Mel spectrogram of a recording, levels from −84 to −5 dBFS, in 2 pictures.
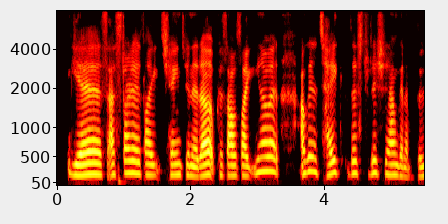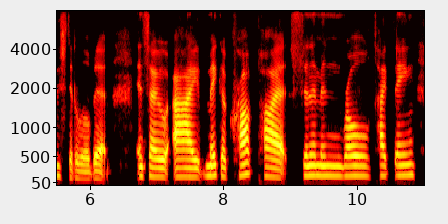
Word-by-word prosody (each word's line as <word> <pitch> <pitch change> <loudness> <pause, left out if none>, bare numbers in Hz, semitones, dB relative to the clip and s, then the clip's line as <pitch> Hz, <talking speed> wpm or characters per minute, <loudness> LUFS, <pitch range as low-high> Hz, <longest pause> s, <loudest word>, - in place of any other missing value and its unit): Yes. 190 0 +4
I 175 - +1
started, 215 0 0
like, 185 -1 -1
changing 185 -4 -4
it 160 0 +1
up, 185 +2 +7
'cause 180 - -11
I 175 - +7
was 175 0 -2
like, 170 -2 +2
"You 225 - -5
know 245 +1 +2
what, 245 -2 +1 0.3
I'm 200 - +2
gonna 245 0 0
take 205 +2 -2
this 205 +1 -5
tradition, 200 0 -5
I'm 185 0 0
gonna 155 -4 -6
boost 160 +1 -7
it - - -6
a - - -5
little 120 -2 -3
bit," 130 - -1 0.4
and 165 - -3
so 155 -3 +1
I 150 -1 +4
make 170 +1 -1
a 160 - -1
Crock-Pot 165 -4 +2
cinnamon 170 -1 -3
roll 170 0 0
type 175 -1 -2
thing, 180 +1 -4
175 Hz, 195 wpm, -24 LUFS, 165-190 Hz, 0.4 s, up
